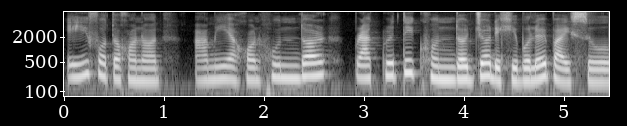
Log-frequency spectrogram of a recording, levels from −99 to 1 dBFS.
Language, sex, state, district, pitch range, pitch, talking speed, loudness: Assamese, female, Assam, Kamrup Metropolitan, 185-230 Hz, 200 Hz, 100 wpm, -16 LUFS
